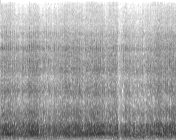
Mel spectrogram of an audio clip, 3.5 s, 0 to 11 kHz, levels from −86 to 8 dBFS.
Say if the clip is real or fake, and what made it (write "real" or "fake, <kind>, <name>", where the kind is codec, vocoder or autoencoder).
fake, vocoder, WaveNeXt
